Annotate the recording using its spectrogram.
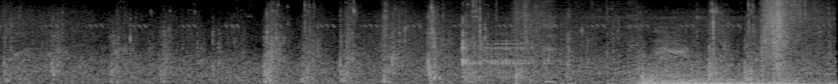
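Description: Footsteps crunch on a dirt forest floor.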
